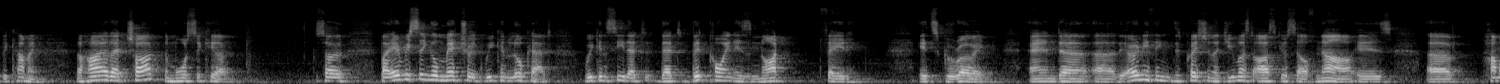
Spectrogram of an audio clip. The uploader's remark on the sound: Delivered to the Association of Corporate Treasurers of South Africa in Johannesburg, South Africa, February 2017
